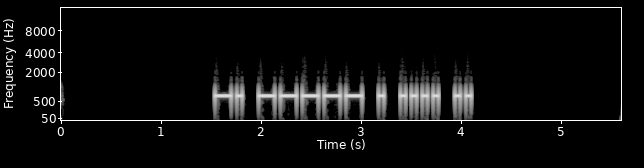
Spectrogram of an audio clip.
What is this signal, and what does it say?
Morse code, heard as a keyed tone, about 26 wpm, 700 Hz. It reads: N0EHI
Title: Speed Racing - USA 1x3 Call Signs 22wpm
